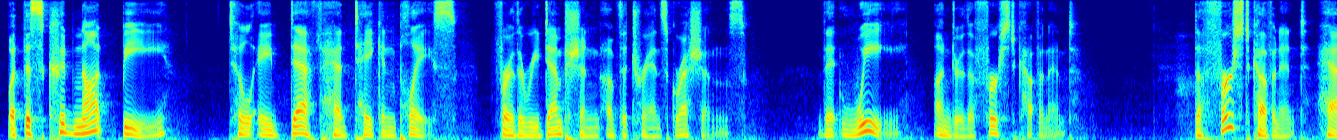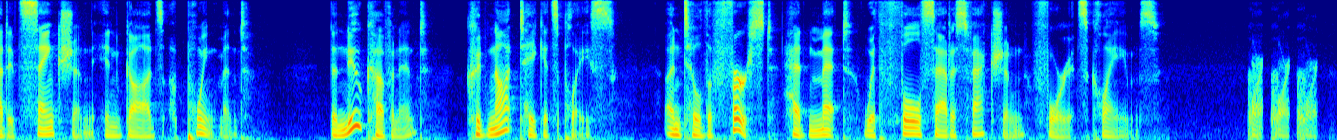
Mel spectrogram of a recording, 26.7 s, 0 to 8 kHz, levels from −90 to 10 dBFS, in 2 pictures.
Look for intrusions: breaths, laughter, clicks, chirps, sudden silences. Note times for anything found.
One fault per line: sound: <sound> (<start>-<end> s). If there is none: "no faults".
sound: laugh (25.8-26.5 s)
